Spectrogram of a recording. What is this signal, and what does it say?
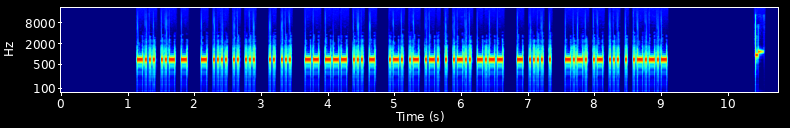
Morse code, heard as a keyed tone, about 40 wpm, 700 Hz. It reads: BUT THIS IS MOST RARELY THE CASE.
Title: Sentences from Top 1400 Words 40wpm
